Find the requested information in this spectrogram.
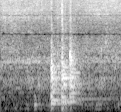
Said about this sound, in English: put that in the sink, wash some of the oil off of my hands, and we will get to a stirring.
